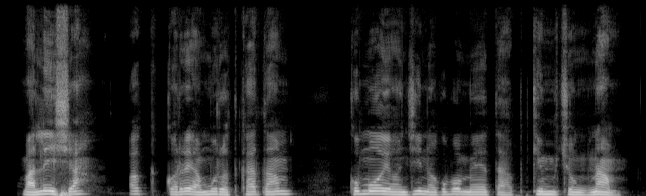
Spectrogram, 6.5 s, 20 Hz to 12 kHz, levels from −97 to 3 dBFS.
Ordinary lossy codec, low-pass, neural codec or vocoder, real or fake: none; none; none; real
